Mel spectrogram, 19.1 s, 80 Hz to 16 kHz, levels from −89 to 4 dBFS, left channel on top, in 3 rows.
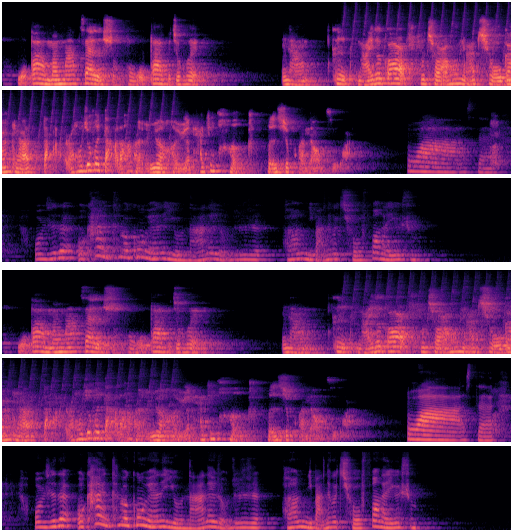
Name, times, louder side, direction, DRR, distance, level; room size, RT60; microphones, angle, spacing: voice 1, 0.2-2.5 3.5-3.8 4.1-9.4 9.7-10.7 12.5-12.6, left 4 dB, 90° left, 8 dB, 0.7 m, -24 dB
sound 1, 4.2-8.6, left 1 dB, 20° left, 1.7 m, -45 dB
voice 2, 11.4-12.7 13.1-16.0 16.2-17.9, right 7 dB, 85° right, 12 dB, 0.4 m, -31 dB
8.1 x 4.8 x 4.1 m, 0.99 s
head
